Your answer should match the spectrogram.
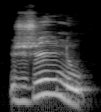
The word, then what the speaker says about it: genou: Ensuite, la lettre G, elle est prononcée de deux manières différentes. Dans ce cas-là, on dit genou.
